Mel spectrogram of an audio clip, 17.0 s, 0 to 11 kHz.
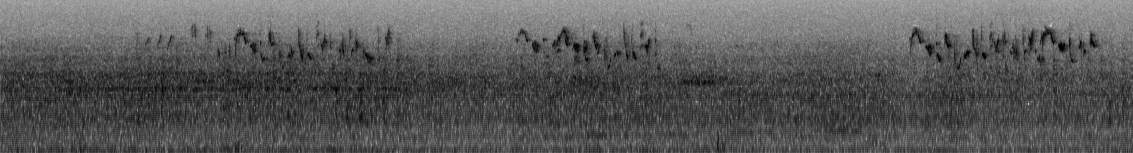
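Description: Steady distant rumble of a freight train moving away, hauled by a GE C36-7i diesel locomotive, with a songbird singing three short, quick twittering phrases over it.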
